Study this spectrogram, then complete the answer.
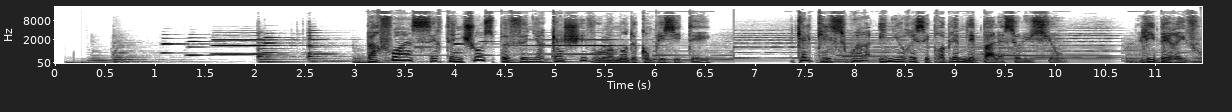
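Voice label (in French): pub tv Santé des hommes laboratoire; Lilly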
